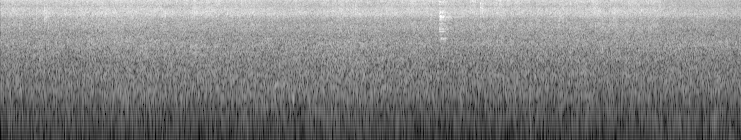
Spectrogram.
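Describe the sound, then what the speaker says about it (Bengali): Heavy rain pours down steadily in Rajibpur, Kurigram, a dense, even roar of water that fills the whole stretch without a break, loud and close, with no voices over it. "প্রচণ্ড বৃষ্টি, প্রচণ্ড শব্দ।"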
